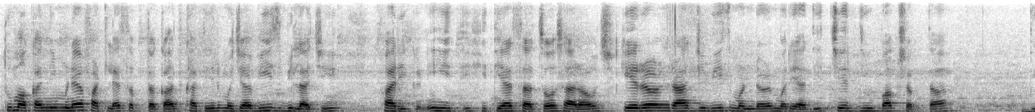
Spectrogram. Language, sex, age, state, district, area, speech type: Goan Konkani, female, 45-60, Goa, Salcete, urban, read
